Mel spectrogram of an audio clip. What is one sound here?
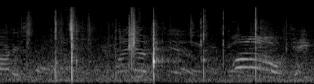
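Pickleball paddles strike a plastic ball with sharp pops.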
